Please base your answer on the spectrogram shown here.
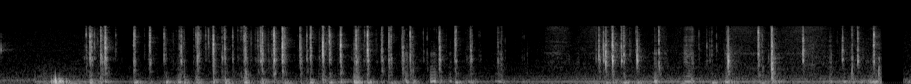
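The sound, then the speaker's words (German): Typing on a computer keyboard while a search term is entered: many quick, irregular key clicks in short bursts with brief pauses, fairly soft and without talk. “gib bitte mal in die Suchmaschine UN-Dekade ein.”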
